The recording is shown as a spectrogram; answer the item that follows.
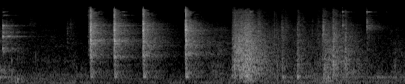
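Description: Sharp, irregular clicks and clacks from a folding exercise bike being ridden and handled: four close together about a second in, then a short rattle and a few lighter clicks.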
